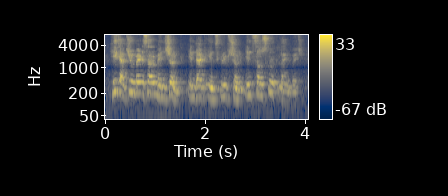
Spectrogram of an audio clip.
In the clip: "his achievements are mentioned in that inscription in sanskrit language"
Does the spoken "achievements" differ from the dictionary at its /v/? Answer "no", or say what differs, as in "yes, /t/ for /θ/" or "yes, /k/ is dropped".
yes, /v/ is dropped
